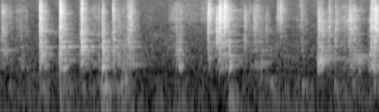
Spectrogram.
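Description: Metal fasteners clinking against the steel body of a compact Weber kettle barbecue as a nut and washer are fitted to hold the handle's heat shield: a series of sharp, irregularly spaced metallic clinks, each ringing briefly.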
